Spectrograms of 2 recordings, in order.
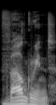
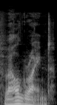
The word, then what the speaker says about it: Valgrind: can help with that valgrind pronounced valgrind not valgrind nem check tool it's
